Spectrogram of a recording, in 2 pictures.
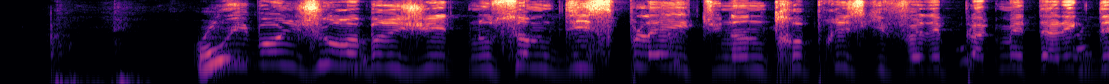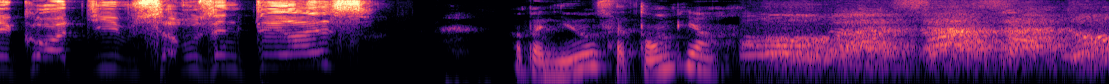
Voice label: PUB AUDIO; DISPLATE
